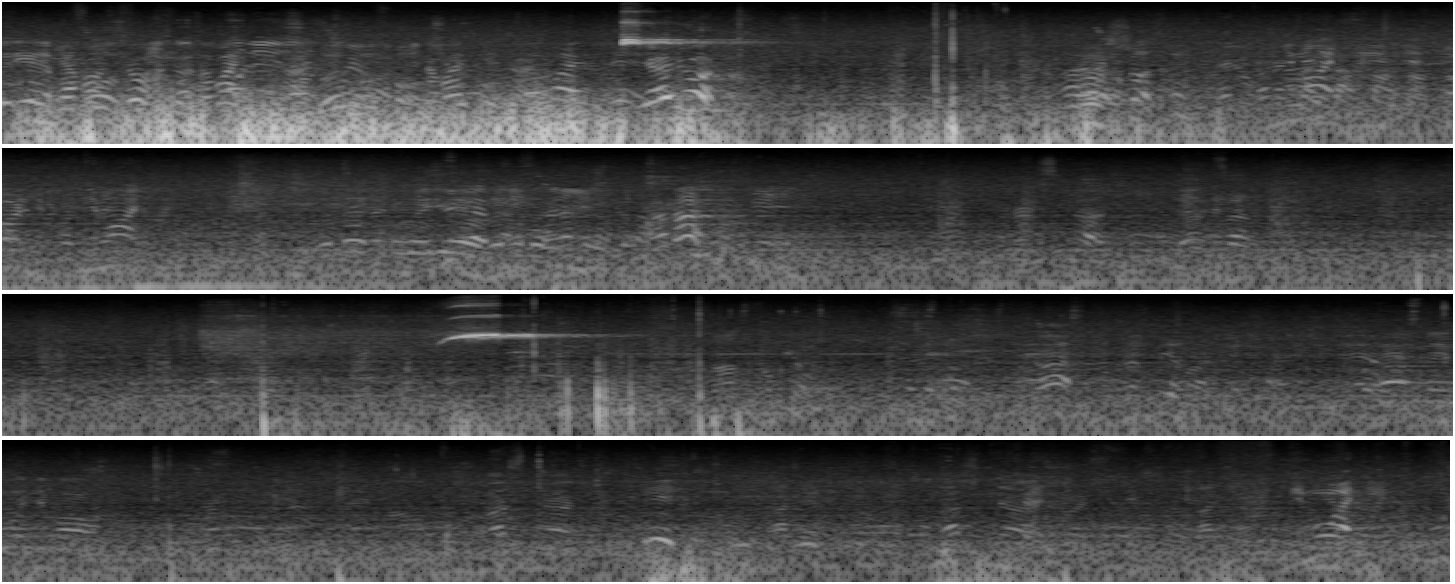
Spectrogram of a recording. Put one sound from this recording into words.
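Young men shout to one another from a distance outdoors.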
